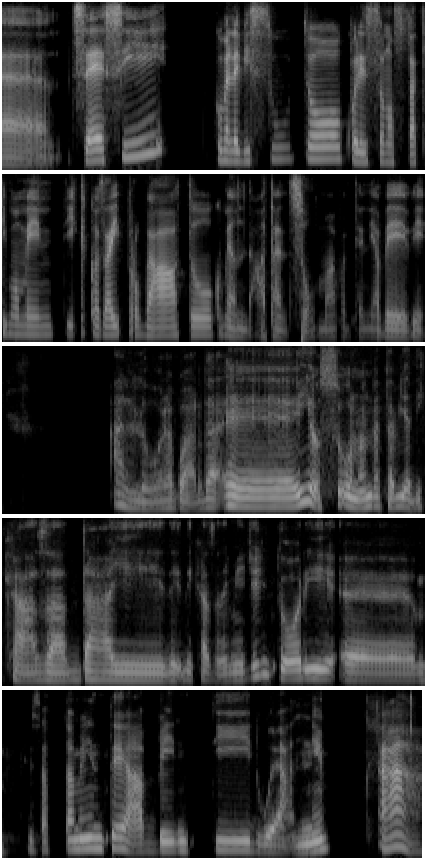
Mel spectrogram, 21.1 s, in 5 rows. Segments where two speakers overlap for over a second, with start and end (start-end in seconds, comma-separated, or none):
none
